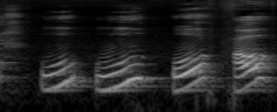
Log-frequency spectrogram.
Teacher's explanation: जिन स्वरों के उच्चारण में मुंह की आकृति गोल हो जाती है वृत्त की तरह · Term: वृत्तमुखी स्वर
